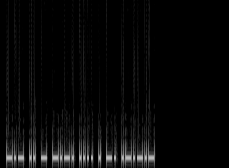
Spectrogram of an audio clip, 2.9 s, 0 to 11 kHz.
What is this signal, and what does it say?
Morse code, heard as a keyed tone, about 48 wpm, 700 Hz. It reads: KITCHEN.
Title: Sentences from Top 1400 Words 50wpm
